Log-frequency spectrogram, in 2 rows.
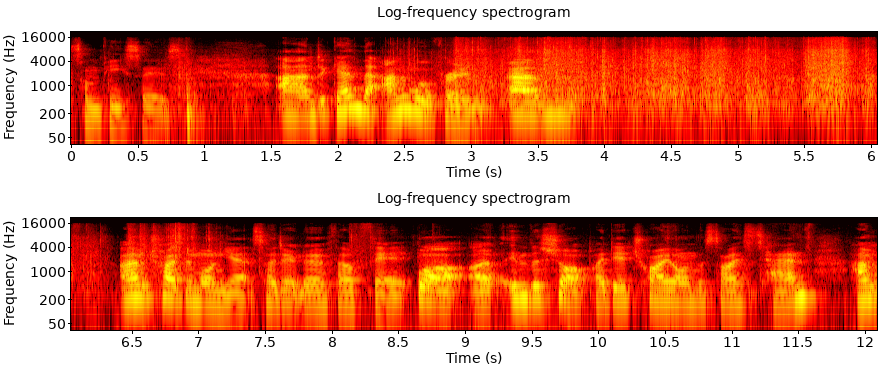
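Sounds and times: plastic bag crinkling: 0:02.2 - 0:08.3.

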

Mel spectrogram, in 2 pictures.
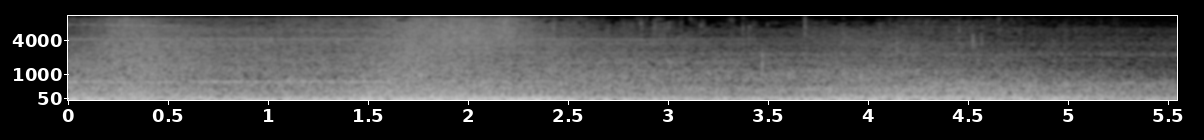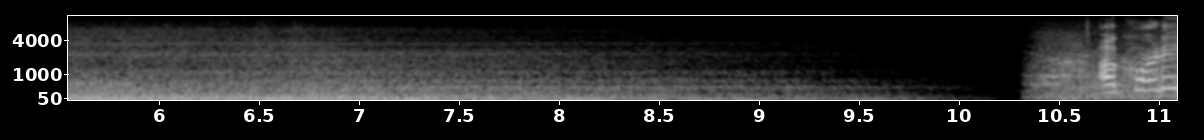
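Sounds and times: deep cinematic rumble: 0:00.0 - 0:10.0.

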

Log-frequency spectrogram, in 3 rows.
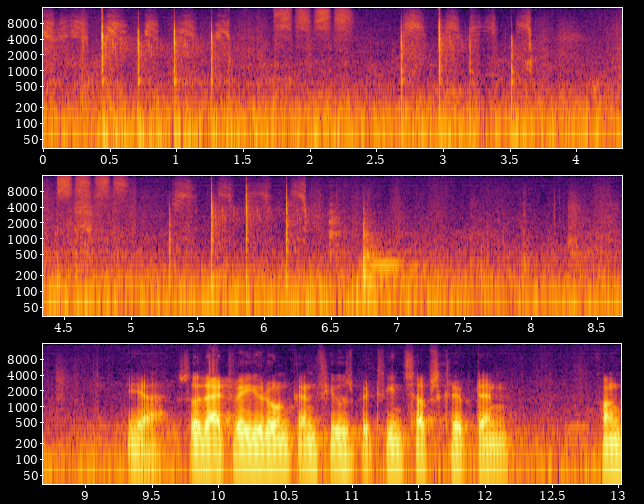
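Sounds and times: chalk writing on blackboard: 0:00.0 - 0:03.8, 0:04.4 - 0:06.5.

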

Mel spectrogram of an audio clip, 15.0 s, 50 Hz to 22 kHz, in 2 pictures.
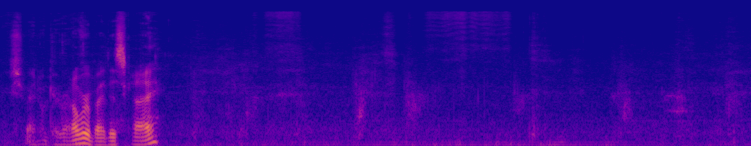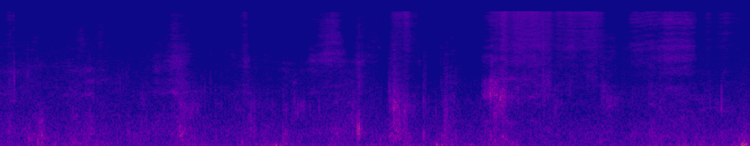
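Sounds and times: footsteps on snow: 0:00.7 - 0:15.0.

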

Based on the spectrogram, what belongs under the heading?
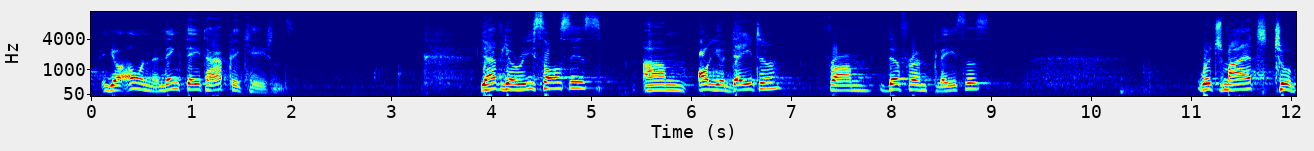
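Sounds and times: man drawing a breath: 0:03.3 - 0:03.9, 0:09.3 - 0:10.5.

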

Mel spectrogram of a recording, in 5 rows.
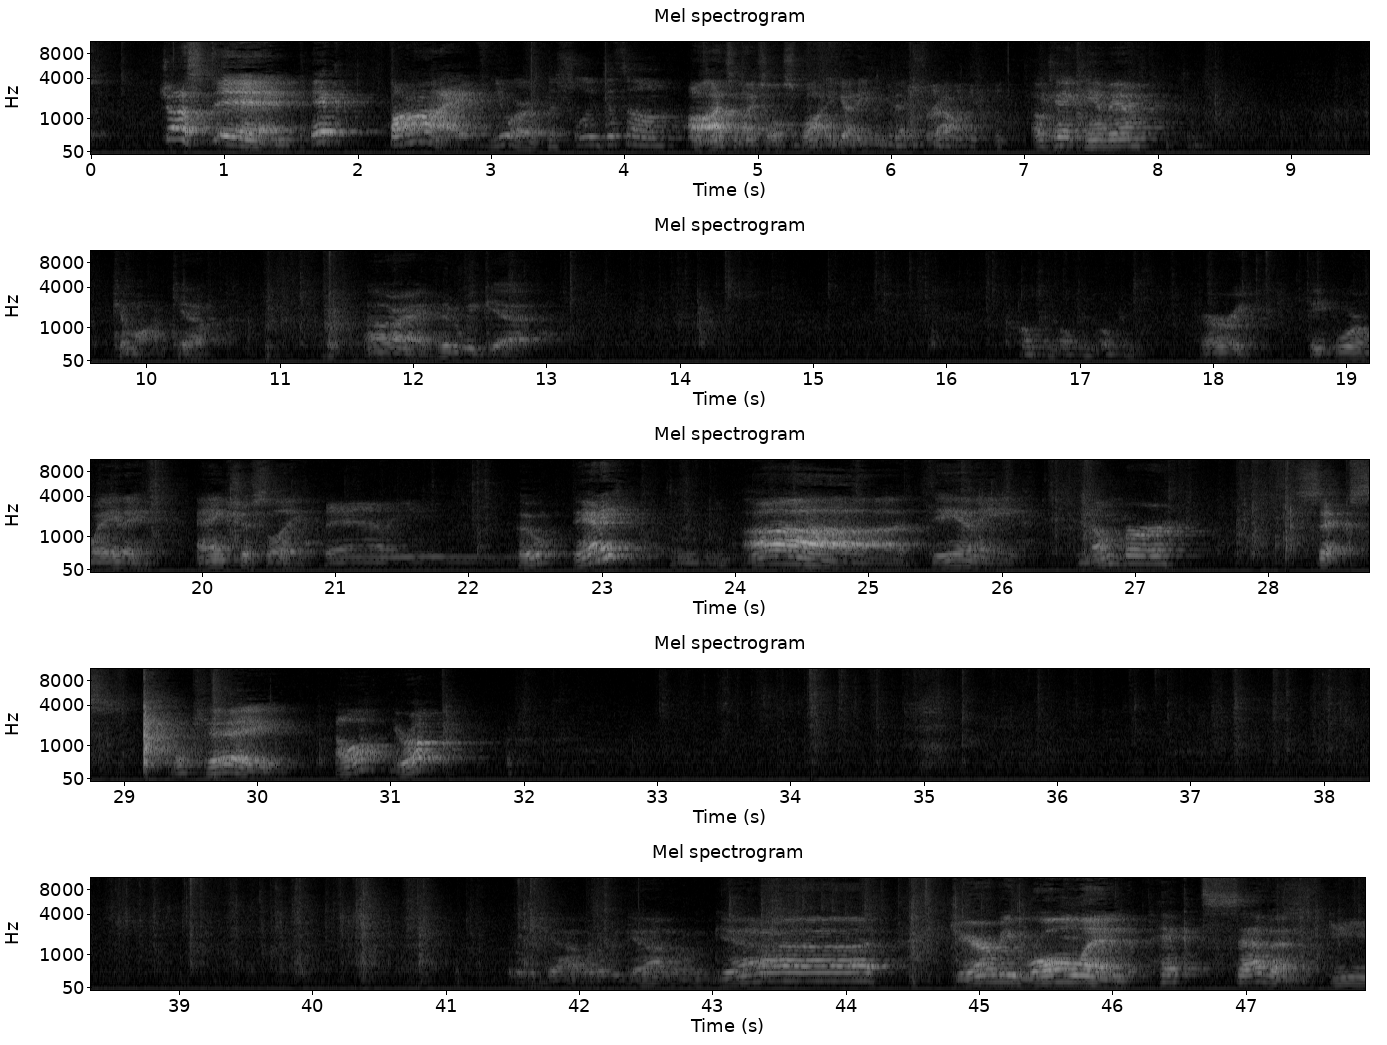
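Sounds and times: person speaking: 0:00.0 - 0:08.1, 0:16.5 - 0:27.6, 0:28.2 - 0:31.7, 0:41.5 - 0:47.9
paper crinkling and rustling: 0:09.3 - 0:22.4, 0:24.8 - 0:29.8, 0:31.8 - 0:47.9.

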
